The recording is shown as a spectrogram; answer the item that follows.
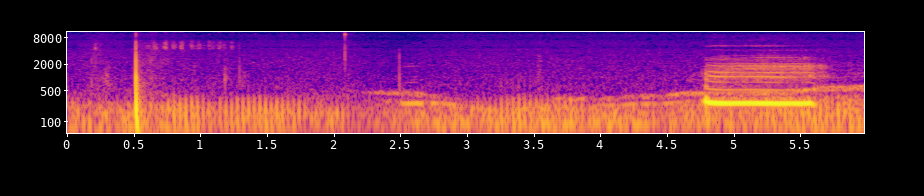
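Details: Indoor orange tabby cat snuggled up with its owner on a cold, windy winter day, purring as it gets butt pats. Phone recording of a low, even, pulsing purr, then a woman's voice briefly speaks over it near the end.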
